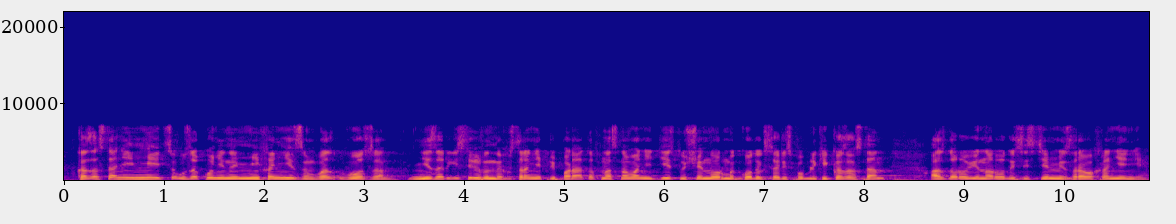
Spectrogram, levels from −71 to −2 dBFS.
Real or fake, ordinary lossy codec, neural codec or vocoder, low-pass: fake; none; codec, 44.1 kHz, 7.8 kbps, DAC; 7.2 kHz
